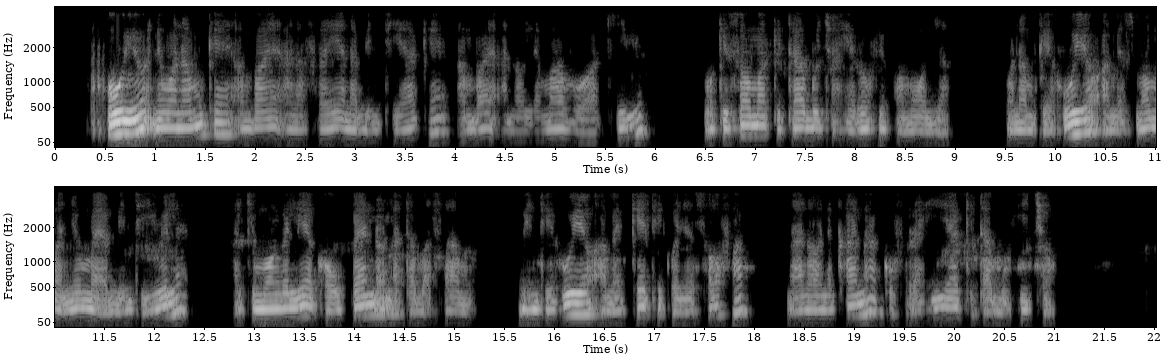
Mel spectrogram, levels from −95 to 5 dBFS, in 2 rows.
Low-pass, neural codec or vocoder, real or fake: 3.6 kHz; none; real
